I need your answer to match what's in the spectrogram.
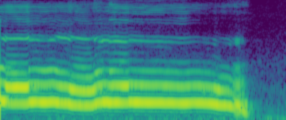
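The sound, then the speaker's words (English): A person imitates a dog with a single loud, drawn-out howling cry that holds steady for nearly two seconds, then drops away abruptly into quiet. “Bark, bark. I'm a dog with a bone.”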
